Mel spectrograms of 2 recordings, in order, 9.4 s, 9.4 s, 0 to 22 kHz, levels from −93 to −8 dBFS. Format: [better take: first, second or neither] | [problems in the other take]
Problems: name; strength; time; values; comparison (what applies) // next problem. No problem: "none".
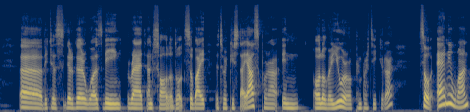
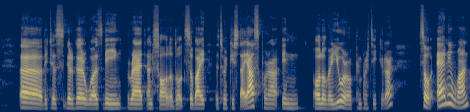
first | thin; very; fading below 700 Hz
